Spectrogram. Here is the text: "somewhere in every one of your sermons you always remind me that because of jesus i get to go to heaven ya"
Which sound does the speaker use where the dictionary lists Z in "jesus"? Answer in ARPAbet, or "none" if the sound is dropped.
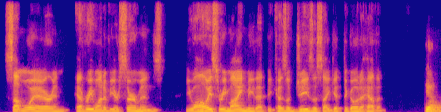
Z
